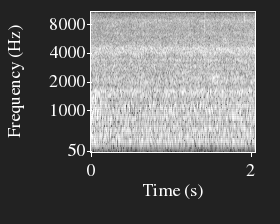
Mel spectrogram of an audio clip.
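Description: Faint, steady background hiss with no distinct events.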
